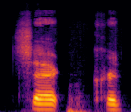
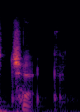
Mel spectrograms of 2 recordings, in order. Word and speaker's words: Czech: 6th check. Me not knowing how to pronounce things. I'm pretty sure it's just check. Like like Czech Republic. It's the CZ. Oh, it's simply said as Czech.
